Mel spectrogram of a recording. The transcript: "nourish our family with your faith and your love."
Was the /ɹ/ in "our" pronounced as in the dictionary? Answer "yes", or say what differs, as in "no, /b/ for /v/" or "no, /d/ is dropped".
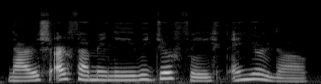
yes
